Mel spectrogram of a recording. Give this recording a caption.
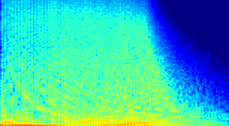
made in fl studio a long time ago
Sound, Synth, synthetic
